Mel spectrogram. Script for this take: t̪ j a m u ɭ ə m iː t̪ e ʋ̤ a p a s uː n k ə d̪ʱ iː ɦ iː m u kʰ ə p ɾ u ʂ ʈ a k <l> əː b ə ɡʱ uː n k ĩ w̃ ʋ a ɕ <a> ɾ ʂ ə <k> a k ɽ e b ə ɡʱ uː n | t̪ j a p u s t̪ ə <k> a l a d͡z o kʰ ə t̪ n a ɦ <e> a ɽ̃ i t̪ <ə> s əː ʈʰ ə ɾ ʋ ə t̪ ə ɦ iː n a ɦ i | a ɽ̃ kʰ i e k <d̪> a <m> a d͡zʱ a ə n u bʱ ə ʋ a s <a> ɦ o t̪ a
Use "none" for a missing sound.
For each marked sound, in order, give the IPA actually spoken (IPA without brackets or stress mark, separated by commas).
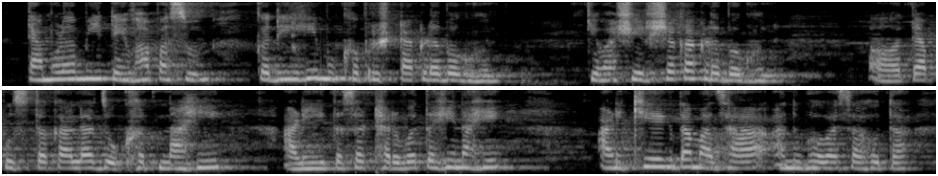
ɽ, i, k, k, i, ə, d̪, m, a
